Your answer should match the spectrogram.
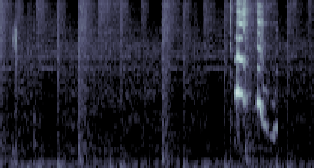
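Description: A puppy gives two high, sliding whimpering squeals close by near the end, after a stretch of faint thumps and quiet background.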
